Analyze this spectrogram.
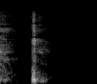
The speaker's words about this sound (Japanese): ちょっとあの、咳込みます。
